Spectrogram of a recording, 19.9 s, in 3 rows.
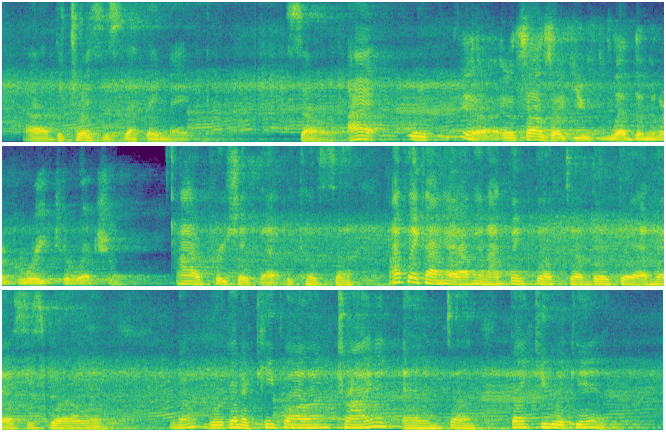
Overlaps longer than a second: none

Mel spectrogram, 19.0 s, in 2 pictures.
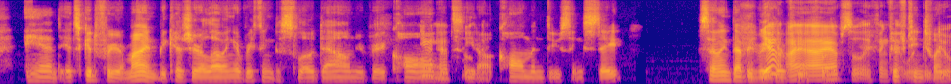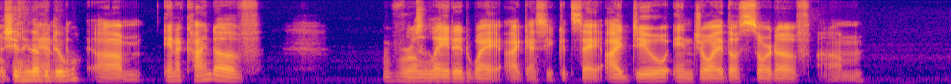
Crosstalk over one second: present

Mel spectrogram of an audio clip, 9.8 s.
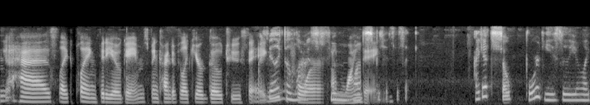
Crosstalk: present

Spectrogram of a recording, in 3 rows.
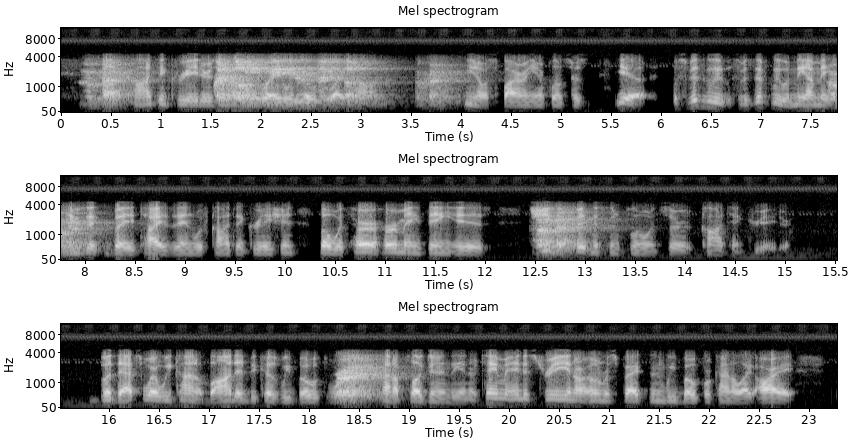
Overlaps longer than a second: present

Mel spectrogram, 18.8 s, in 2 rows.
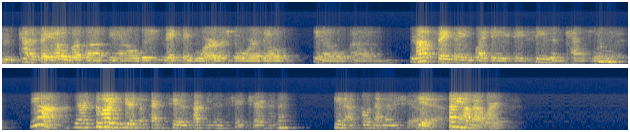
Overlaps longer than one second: none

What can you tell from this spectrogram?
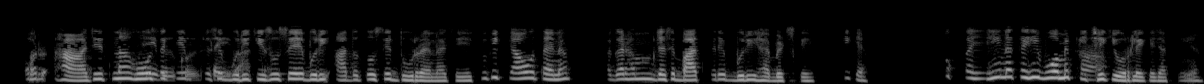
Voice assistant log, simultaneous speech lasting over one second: present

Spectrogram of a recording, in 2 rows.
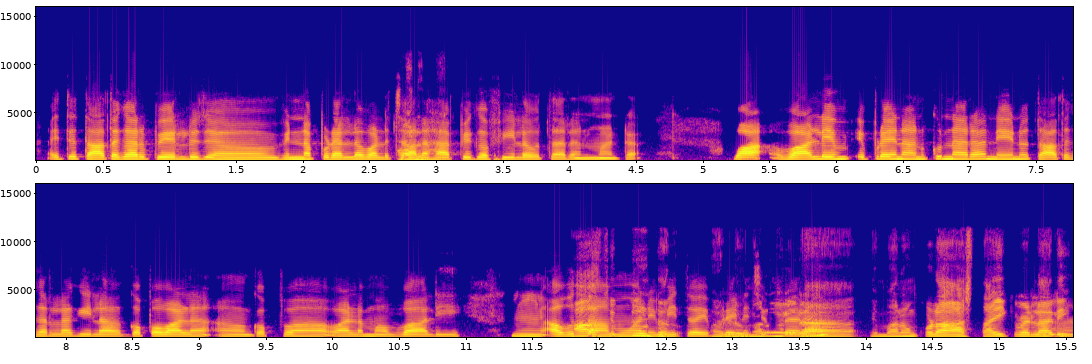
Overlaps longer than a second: present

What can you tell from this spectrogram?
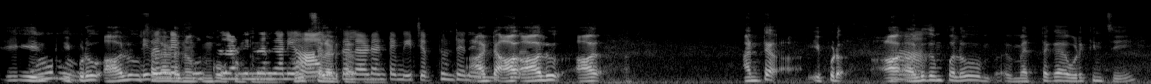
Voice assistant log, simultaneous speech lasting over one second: present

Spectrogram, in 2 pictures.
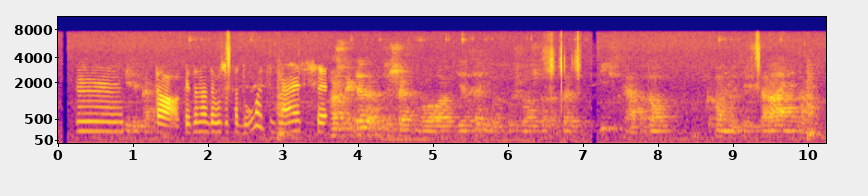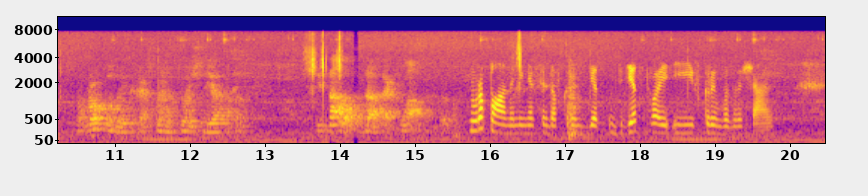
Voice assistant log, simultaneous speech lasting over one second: none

